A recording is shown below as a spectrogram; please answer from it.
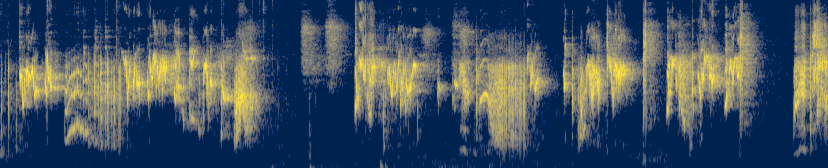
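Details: Male pet budgerigar singing to his mirror through twelve seconds of warbled chatter in bursts of a second or two, separated by brief silences, full of buzzy trills, clicks and slurred whistles.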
